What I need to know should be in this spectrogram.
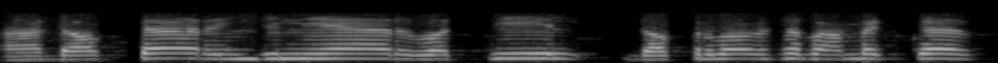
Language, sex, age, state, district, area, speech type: Marathi, male, 18-30, Maharashtra, Hingoli, urban, conversation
